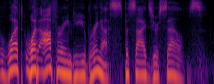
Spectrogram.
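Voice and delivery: hissing, squealing chorus of voices in unison. The game master voices many beings speaking as one, hissing, squealing chorus voice. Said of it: "sounds like a hissing, squealing tone".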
